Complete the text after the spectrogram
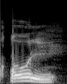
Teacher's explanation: কফ হরফের উচ্চারণ জিহ্বার গোড়া তার বরাবর উপরের তালের সঙ্গে লাগাইয়া উচ্চারণ করে পড়ব। কফ লাম পেশ কুল।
